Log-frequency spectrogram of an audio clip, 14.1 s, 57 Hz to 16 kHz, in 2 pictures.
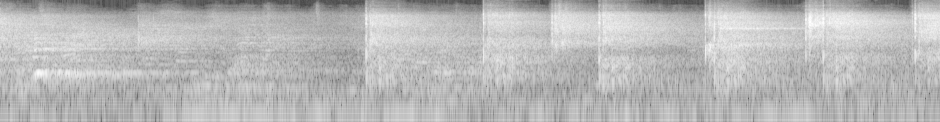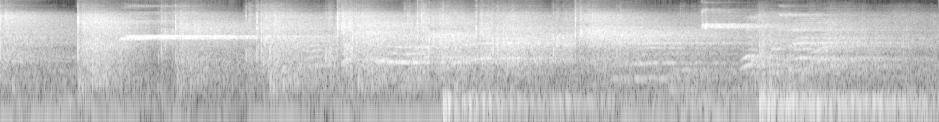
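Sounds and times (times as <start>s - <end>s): referee's whistle: 8.0s - 8.9s.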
